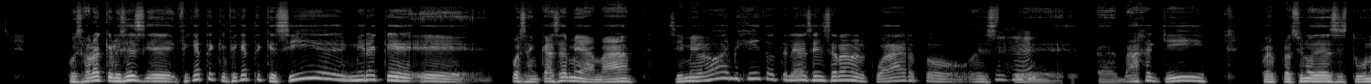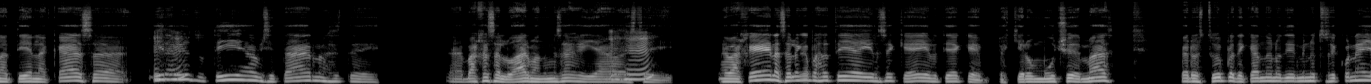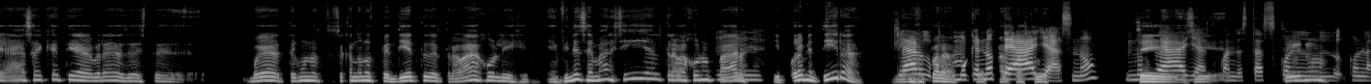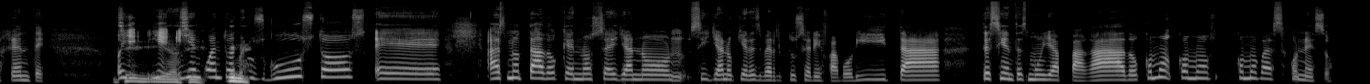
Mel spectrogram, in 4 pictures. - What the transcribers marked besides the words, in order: background speech
- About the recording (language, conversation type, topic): Spanish, advice, ¿Cómo puedo reconectar con mi verdadera personalidad después de una ruptura?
